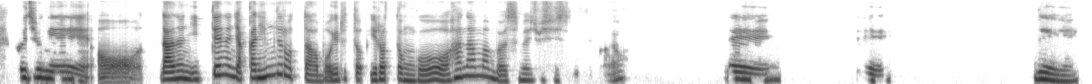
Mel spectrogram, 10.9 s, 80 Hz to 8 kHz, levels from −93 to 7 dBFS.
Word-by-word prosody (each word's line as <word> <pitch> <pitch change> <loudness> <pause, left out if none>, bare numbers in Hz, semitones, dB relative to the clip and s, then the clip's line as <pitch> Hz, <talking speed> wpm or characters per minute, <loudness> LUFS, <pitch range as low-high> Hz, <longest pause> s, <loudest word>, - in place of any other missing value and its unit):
그중에 205 -8 +2
어 125 0 -2 0.2
'나는 200 +1 +6
이때는 280 +10 +1
약간 230 0 +2
힘들었다.' 270 - +1
뭐 - - -3
이랬던 185 +1 -5
이랬던 185 -2 -1
거 165 +1 +1
1 265 +6 0
만 275 -4 -3
말씀해 170 0 -5
주실 170 0 -14
수 - - -14
있을까요? 220 - -15 1.1
네. 185 -3 +1 0.9
네. 155 -3 -3 1.5
네. 170 -6 +2
190 Hz, 205 characters per minute, -21 LUFS, 170-230 Hz, 1.5 s, 나는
